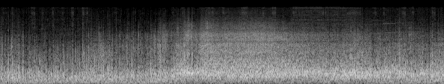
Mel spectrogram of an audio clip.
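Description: Wind rushing over the microphone of a paraglider in flight: a steady buffeting roar that grows louder and brighter about halfway through.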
